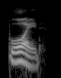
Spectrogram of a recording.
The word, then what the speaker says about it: buoyed: Yeah, it's B-U-O-Y-E-D. – B-U-O-Y-E-D. B-U-O-Y-E-D. Boyd. – Right? Like buoy. Like a buoy.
